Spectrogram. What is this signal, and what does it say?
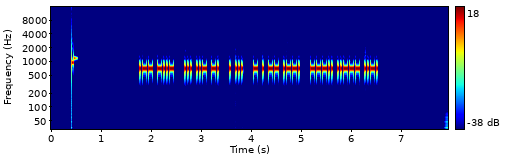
Morse code, heard as a keyed tone, about 40 wpm, 700 Hz. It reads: WX SUN ES TEMP 82F
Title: K1USN SST QSO Practice 40wpm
